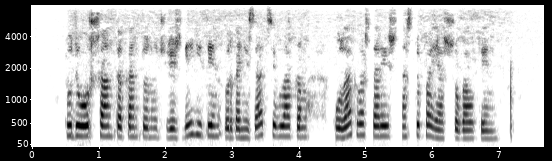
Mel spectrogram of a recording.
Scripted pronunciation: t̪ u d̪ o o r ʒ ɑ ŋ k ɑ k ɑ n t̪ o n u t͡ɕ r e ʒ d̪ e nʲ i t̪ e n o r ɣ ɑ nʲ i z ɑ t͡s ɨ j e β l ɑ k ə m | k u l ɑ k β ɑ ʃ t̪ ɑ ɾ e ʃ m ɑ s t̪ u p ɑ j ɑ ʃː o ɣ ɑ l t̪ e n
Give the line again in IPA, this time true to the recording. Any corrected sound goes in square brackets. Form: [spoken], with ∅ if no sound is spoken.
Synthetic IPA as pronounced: t̪ u d̪ o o r [ʃ] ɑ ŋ k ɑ k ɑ n t̪ o n u t͡ɕ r e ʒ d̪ e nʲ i [d̪] e n o r ɣ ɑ nʲ i z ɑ t͡s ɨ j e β l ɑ k ə m | k u l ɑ k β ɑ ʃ t̪ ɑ ɾ e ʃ [n] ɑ s t̪ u p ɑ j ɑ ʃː o ɣ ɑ l t̪ e n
